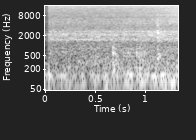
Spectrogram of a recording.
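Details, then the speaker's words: Kohler toilet continuously running: faint steady hiss of water leaking through the fill valve, stopping when the supply is shut off. Flapper seal and inlet valve seat are to be cleaned, cause suspected. "so you hear that little bit of a hissing that's an indication that it's leaking"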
